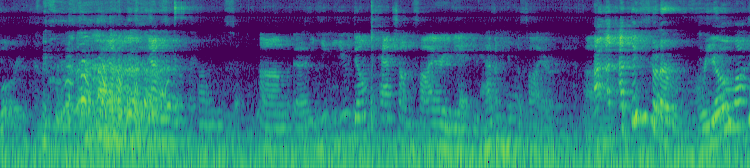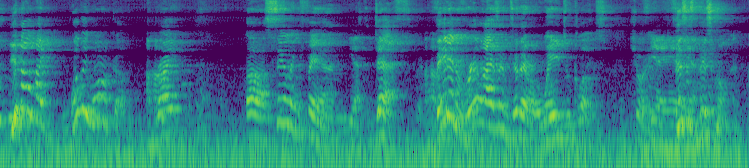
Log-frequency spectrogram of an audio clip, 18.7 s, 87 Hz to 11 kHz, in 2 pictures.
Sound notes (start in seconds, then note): 0.4 laughter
